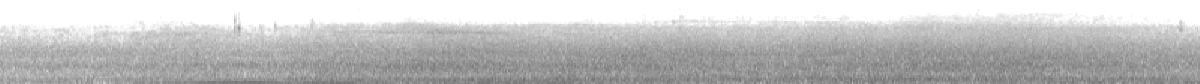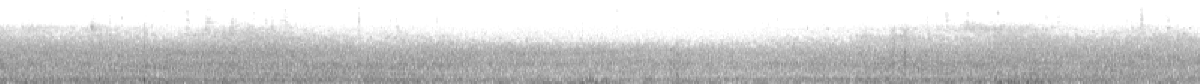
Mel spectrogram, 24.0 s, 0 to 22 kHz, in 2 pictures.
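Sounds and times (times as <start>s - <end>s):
low engine hum: 0.0s - 24.0s
passing vehicle: 0.0s - 24.0s.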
